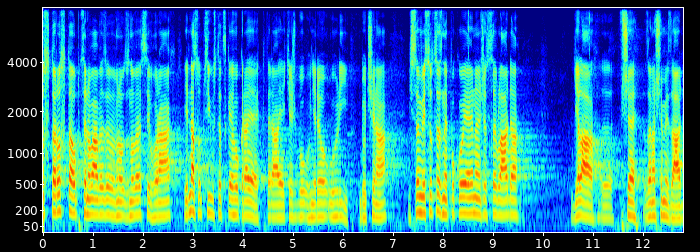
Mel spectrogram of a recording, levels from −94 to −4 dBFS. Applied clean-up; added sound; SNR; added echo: none; none; none; none.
